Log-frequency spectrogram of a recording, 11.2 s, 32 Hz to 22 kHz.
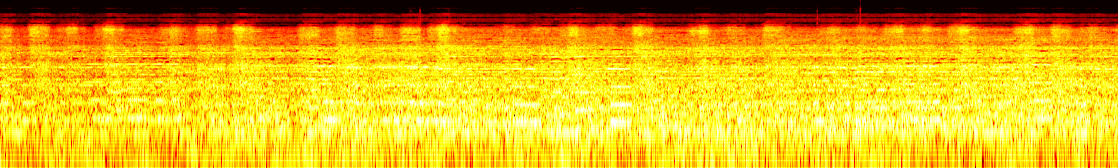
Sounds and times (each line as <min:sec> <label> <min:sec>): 0:00.0 music 0:11.1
